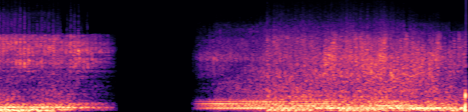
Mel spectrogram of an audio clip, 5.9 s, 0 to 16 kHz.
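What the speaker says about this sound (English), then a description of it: "More torpedo hits on the Tsukuba." Heavy explosion rumble from torpedoes striking the warship Tsukuba in the naval strategy game Rule the Waves 2, a loud low roar that drops into brief silence and then swells back as a sustained booming wash.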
